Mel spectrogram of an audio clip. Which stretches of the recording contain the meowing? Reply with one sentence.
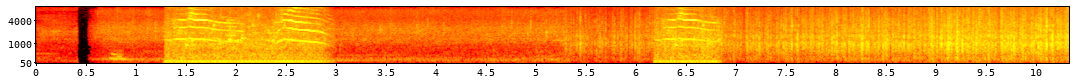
The meowing can be heard from 1.2 to 3.0 s and from 6.2 to 6.9 s.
